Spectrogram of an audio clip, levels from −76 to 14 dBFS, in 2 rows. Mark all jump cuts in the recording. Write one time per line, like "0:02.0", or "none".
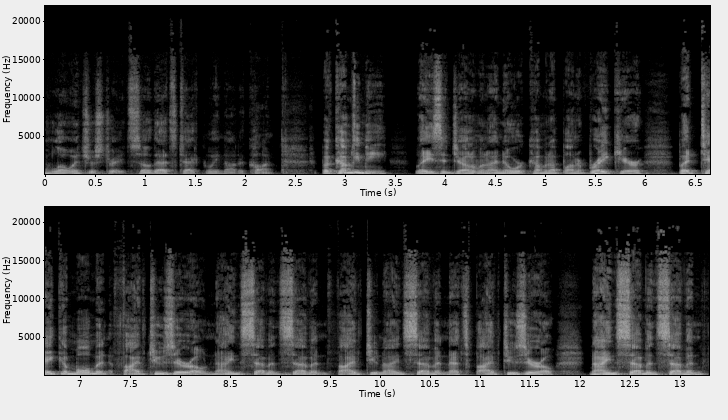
0:03.1
0:07.3

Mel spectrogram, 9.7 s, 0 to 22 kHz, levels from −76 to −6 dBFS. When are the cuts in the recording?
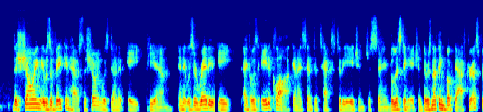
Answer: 0:04.3
0:05.0

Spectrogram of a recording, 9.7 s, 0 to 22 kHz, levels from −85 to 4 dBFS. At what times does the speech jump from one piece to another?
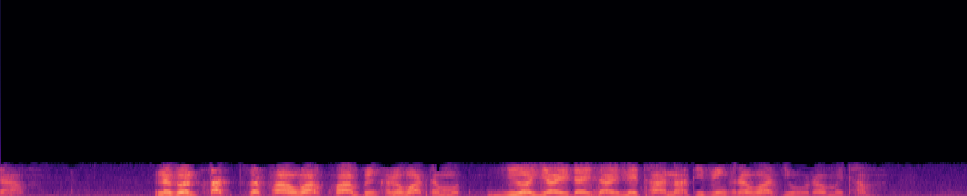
0:01.5

